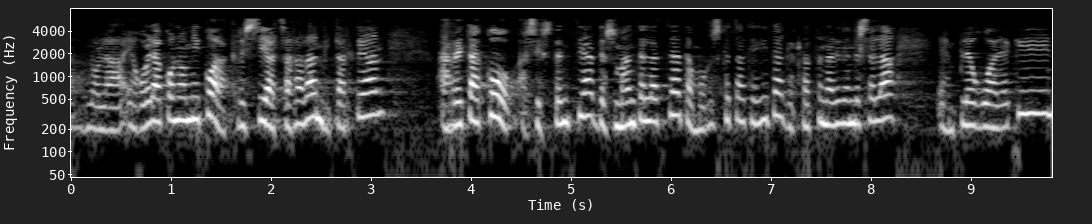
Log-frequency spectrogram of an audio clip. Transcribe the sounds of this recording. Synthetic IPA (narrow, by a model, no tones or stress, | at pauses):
no̞lae̞ɣ̞o̞e̞ɾaeko̞no̞miko̞akɾisiat͡ʃaraðaembit̪aɾt̪e̞an | a̰re̞t̪ako̞a̰sist̪e̞nt͡siaðe̞zmant̪e̞lat͡se̞aet̪amuriske̞t̪ake̞ɣ̞it̪eaɣe̞ɾt̪at͡se̞naɾiðe̞mbe̞sala | e̞mple̞ɣ̞uaɾe̞kin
